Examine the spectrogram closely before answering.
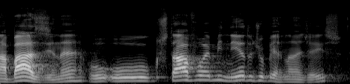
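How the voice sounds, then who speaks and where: A man speaks at a moderate pace with lively intonation, in a plain, everyday voice. The recording is very clean, with a silent background. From Minas Gerais, Brazil. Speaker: podcast host. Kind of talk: casual interview. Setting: studio.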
